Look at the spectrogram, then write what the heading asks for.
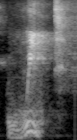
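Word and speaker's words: huit: Wheat.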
